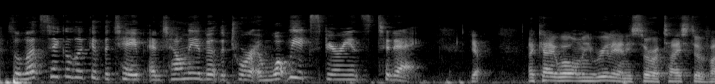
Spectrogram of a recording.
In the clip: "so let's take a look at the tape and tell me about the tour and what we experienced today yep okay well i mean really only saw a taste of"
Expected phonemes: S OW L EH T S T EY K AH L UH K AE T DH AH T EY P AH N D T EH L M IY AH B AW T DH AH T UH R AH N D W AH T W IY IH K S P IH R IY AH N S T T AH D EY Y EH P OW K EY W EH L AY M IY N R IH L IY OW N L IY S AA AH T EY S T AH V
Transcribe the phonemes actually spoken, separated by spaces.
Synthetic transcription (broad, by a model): S OW L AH T S T EY K AH L UH K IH T DH AH T EY P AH N T EH L M IY AH B AW T DH AH T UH R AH N W AH T W IY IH K S P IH R IY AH N S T T AH D EY Y EH P OW K EY W EH L AY M IY N R IH L IY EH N IY S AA AH T EY S T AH V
